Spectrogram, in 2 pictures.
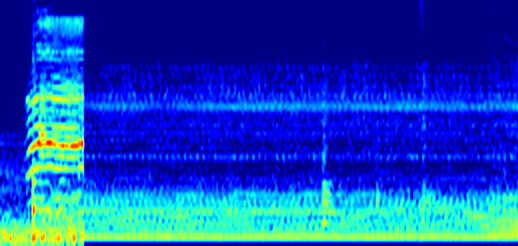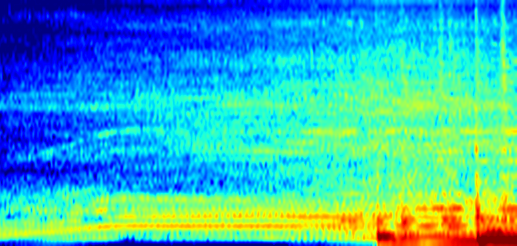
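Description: Tractor engine running steadily, then revving up about halfway through and growing louder as the tractor comes closer. A loud low sound comes in near the end as music begins.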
